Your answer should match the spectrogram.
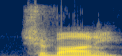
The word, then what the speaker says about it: Schiavone: I don't even know how to pronounce his last name. Schiavone, thank you.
